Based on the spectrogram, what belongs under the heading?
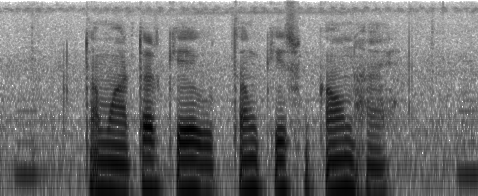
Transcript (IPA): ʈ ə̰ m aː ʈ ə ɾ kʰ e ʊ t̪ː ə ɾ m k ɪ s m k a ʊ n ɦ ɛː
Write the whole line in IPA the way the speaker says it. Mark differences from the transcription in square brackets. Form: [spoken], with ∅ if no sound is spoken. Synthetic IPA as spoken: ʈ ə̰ m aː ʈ ə ɾ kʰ e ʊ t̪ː ə [∅] m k ɪ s m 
